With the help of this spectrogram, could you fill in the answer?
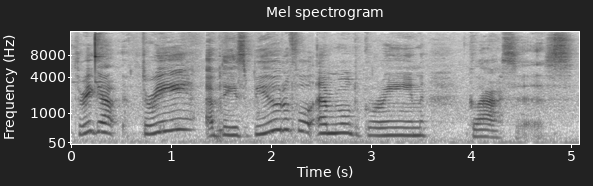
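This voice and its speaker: A woman's voice: high voice, big pitch swings, slow, a little mellow. An older woman telling a playful fairy-tale style story with theatrical narration and chatty asides. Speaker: vlogger telling a reselling story.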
